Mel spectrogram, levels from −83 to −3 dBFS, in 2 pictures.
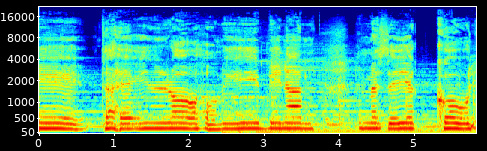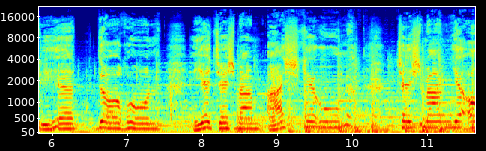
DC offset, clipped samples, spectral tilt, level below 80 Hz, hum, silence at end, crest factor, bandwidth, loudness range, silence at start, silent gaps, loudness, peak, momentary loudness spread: under 0.1%; under 0.1%; -5 dB/octave; -30 dBFS; none; 0 s; 12 dB; 17 kHz; 1 LU; 0 s; none; -14 LUFS; 0 dBFS; 8 LU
